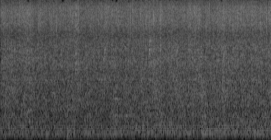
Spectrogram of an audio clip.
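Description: Hailstones falling steadily during a heavy hailstorm, pattering densely on a lawn, paving and garden plants in an even, unbroken hiss.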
